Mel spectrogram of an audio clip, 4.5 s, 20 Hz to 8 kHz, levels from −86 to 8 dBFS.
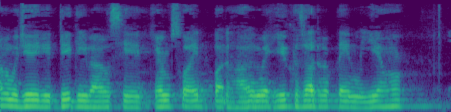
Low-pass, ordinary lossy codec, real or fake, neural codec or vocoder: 7.2 kHz; MP3, 32 kbps; fake; codec, 24 kHz, 0.9 kbps, WavTokenizer, medium music audio release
